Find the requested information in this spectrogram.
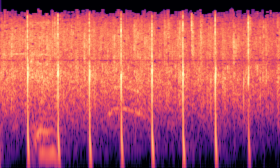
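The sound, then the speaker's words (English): A church audience at an Easter service applauds a testimony and the creative and worship teams, with steady clapping punctuated by evenly spaced, sharper claps throughout. “New Hope Leeward, can we give Heather another hand for her testimony and our creative and worship teams?”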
